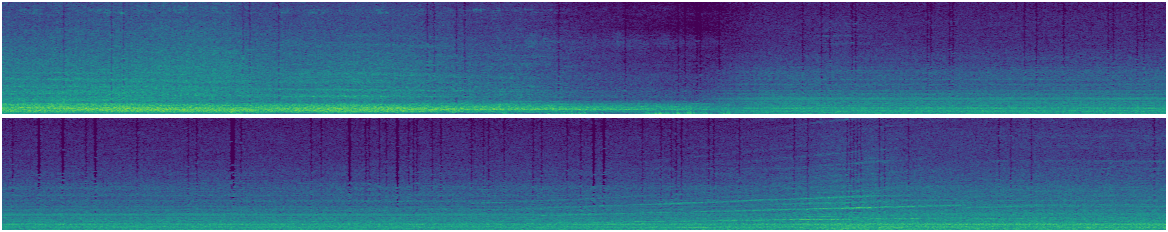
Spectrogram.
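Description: Open freight wagons of a freight train rolling past, fading away about eight seconds in. Then a Škoda RegioPanter electric multiple unit hums steadily, and its traction motors give a whine that rises in pitch as it accelerates away from the platform.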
